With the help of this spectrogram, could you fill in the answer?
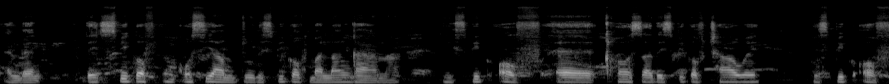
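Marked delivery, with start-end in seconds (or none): none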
